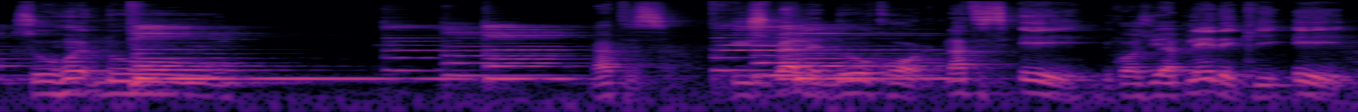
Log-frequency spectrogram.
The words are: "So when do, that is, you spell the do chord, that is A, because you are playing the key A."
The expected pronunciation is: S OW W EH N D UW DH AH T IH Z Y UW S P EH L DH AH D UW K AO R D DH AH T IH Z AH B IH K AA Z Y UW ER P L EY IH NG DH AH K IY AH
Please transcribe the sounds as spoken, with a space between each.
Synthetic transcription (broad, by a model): S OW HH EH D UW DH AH T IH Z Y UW S P EH L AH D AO K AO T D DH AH T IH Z AH B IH K AA S Y UW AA P L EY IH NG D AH K IY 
